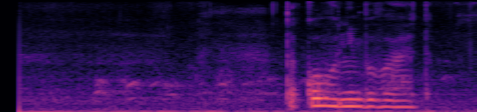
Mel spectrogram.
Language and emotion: Russian, neutral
